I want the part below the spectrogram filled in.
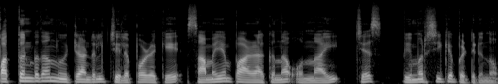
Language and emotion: Malayalam, neutral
